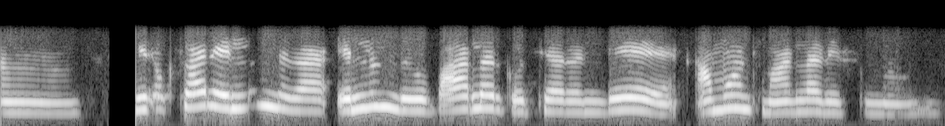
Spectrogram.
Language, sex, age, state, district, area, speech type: Telugu, female, 30-45, Andhra Pradesh, Kadapa, rural, conversation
